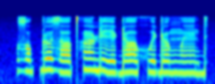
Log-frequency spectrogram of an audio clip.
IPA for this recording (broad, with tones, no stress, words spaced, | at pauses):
zɔ˧kʷɖœ˦ zɐː˨t̪ʰœ̃ː˦ɖeː˨ ɖɐː˧xʷe˧ɖœ˧ ŋʷẽ˧d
